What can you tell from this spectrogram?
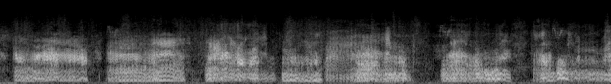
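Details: Countryside village puppies give rough growls in bursts of roughly half a second to a second, separated by brief silent gaps, fairly loud and close.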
